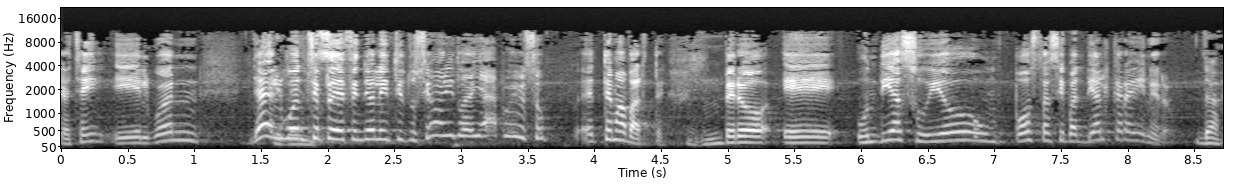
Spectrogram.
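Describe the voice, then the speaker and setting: A man speaks in a Chilean accent at a fairly quick pace, with a high pitch and very wide pitch swings. There is noticeable background noise. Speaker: youtuber. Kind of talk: casual chat.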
